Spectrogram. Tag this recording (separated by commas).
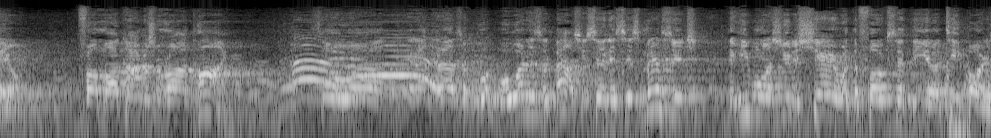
woman speaking, Male speech, Speech, monologue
